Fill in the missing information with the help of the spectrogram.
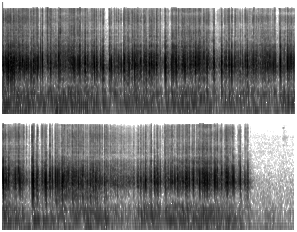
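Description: A small wooden toothed rake is dragged in circles through fine white sand in a black hexagonal zen garden tray. It makes a steady, gritty scraping hiss centered in the midrange that swells and eases with each stroke, then stops abruptly into silence just before the end.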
